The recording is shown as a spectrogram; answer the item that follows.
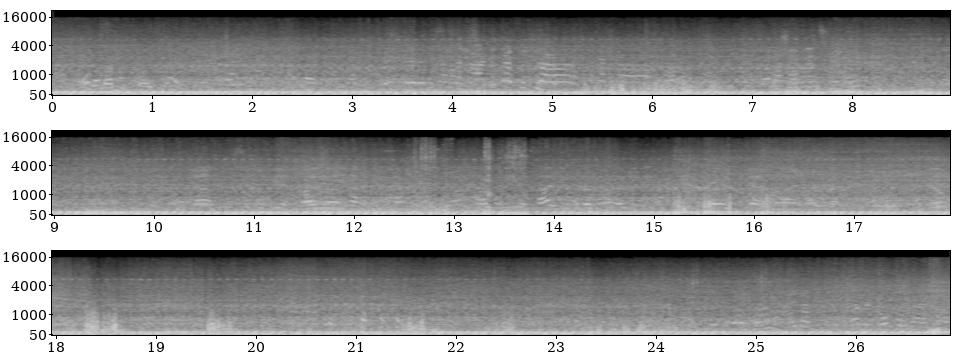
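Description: Ducati V-twin motorcycle engines idling steadily, a low even rumble with no revving, while people talk indistinctly over it.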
